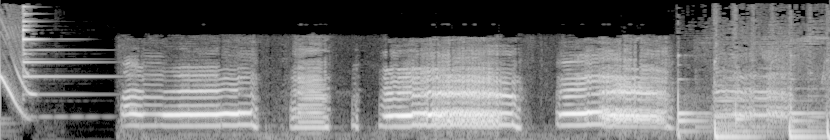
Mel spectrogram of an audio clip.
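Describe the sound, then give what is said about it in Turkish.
A bear roars and growls in several loud, drawn-out bursts, with short pauses between them. A brief sweeping tone opens the sequence and a rougher, raspier growl closes it. “Bu hayvanın adı ayı.”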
